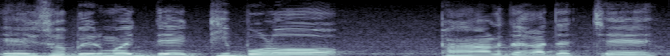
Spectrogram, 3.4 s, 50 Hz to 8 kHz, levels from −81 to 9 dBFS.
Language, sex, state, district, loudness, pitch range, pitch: Bengali, male, Assam, Hailakandi, -13 LUFS, 180-205 Hz, 190 Hz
